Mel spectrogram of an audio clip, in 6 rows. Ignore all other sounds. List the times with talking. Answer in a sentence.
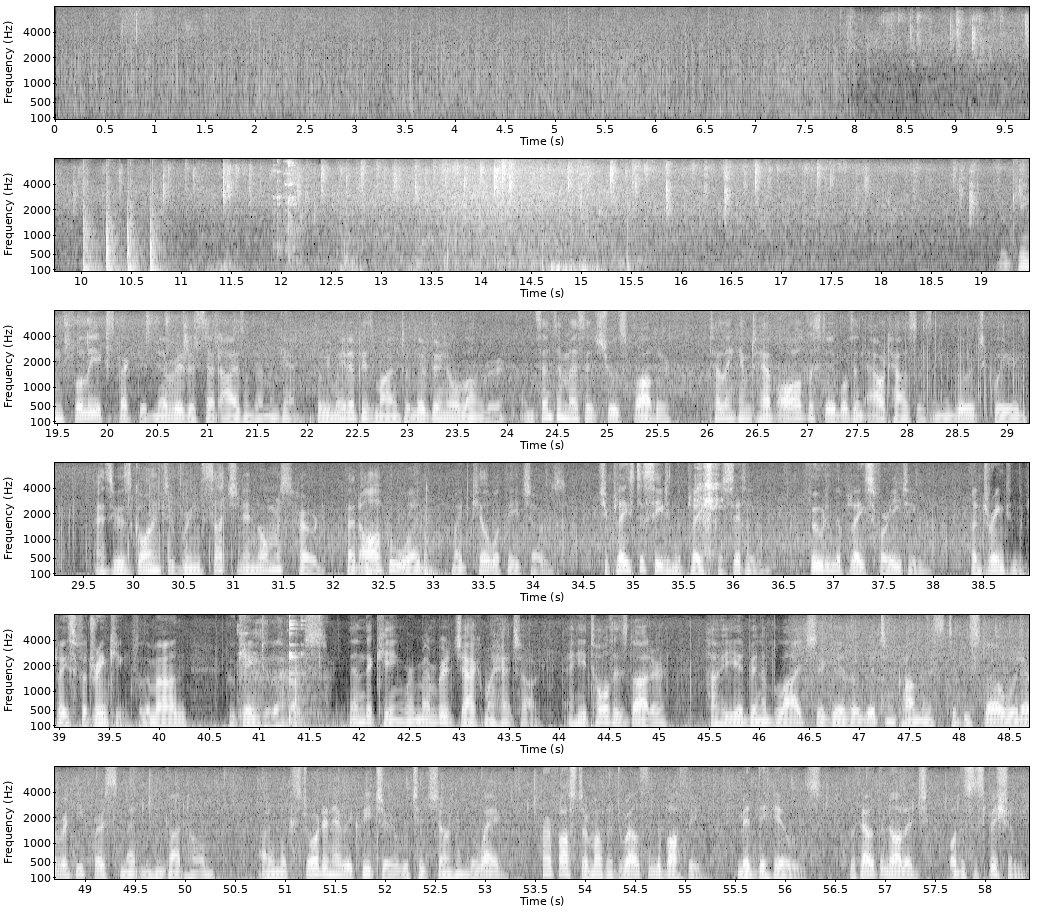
You can hear the talking from 19.1 to 58.4 s.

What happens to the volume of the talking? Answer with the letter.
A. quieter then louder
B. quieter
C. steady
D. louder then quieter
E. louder
C.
